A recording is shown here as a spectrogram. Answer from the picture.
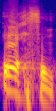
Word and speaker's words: órfão: E eu não falo orfão, eu falo órfão.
